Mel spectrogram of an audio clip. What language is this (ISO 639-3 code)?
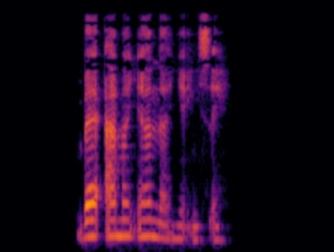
cux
